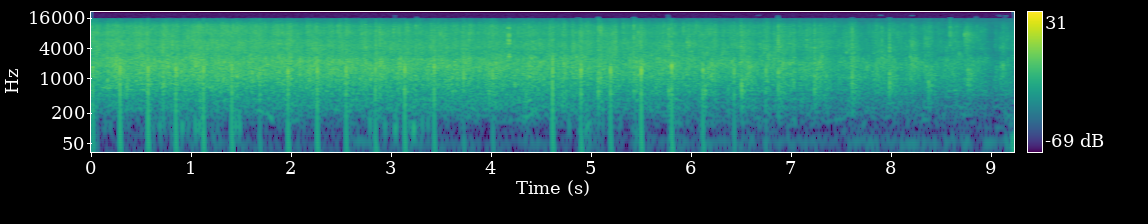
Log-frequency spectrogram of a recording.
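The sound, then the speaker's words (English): Warm audience applause greets Salman Rushdie at a Harrisburg bookstore event: a long, even roar of many hands clapping at once, sustained at a steady level throughout with sharp individual claps popping out of the dense texture. “We are so very honored to welcome the return of Sir Salman Rushdie to Harrisburg. So at this time, please join me in giving him a warm Harrisburg welcome.”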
